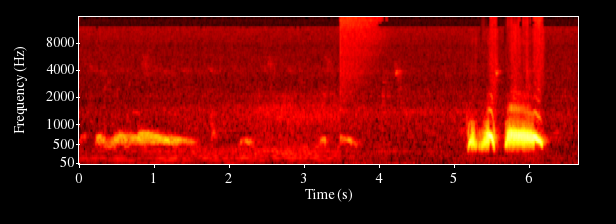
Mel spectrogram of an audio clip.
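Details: Spotted dove cooing during daily voice training: soft, wavering low coos, then two short deep notes and a long loud coo in quick succession near the end, with quiet background.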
